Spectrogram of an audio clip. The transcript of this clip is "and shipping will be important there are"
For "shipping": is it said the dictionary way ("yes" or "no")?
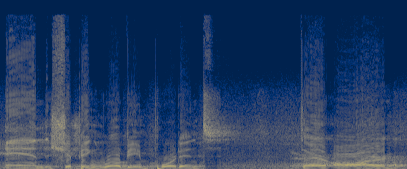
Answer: yes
